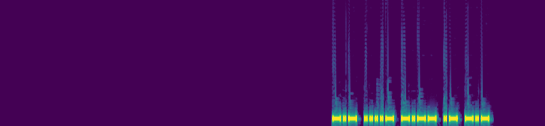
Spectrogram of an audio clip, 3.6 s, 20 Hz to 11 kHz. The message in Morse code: K4YAK

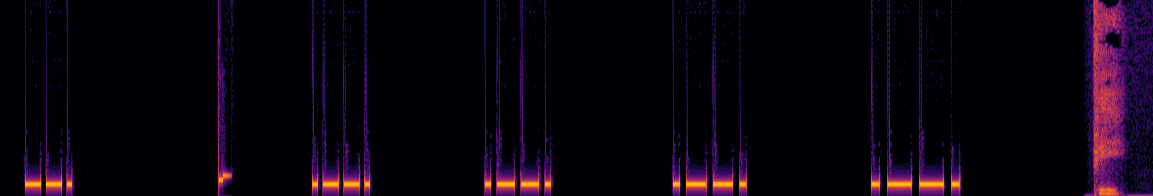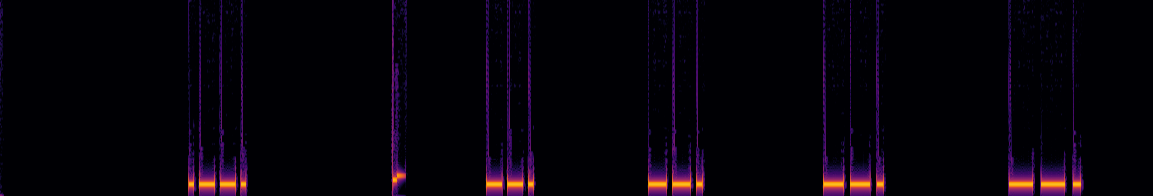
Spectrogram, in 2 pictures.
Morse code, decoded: G P P P P P G G G G

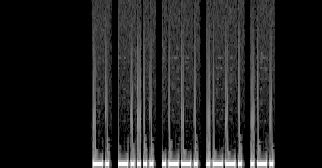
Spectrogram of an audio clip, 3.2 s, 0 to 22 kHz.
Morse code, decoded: N6PPR

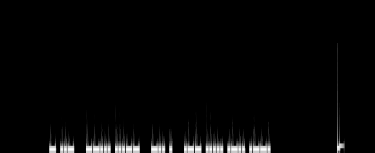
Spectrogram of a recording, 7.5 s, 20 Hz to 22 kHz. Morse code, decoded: TU 73 DE W5LP

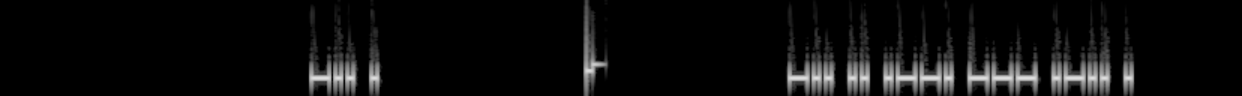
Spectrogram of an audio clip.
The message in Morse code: DE DIPOLE

